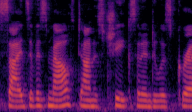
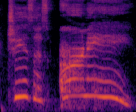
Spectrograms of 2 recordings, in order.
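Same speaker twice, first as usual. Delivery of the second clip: high, loud pained scream; 3 dB louder, much slower than usual. Acted. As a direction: scream the name in panic. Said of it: "Ernie was screaming".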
